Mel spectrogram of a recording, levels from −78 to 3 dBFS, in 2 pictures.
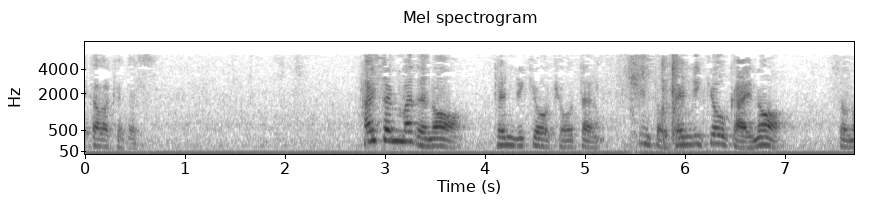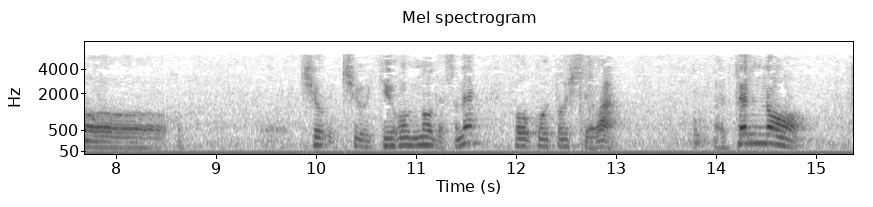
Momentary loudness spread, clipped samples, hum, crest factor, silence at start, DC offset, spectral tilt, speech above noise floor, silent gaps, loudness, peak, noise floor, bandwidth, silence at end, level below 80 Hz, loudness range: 25 LU; under 0.1%; none; 20 dB; 0 s; 1%; -6.5 dB/octave; 22 dB; none; -25 LUFS; -6 dBFS; -47 dBFS; 6.2 kHz; 0 s; -52 dBFS; 8 LU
